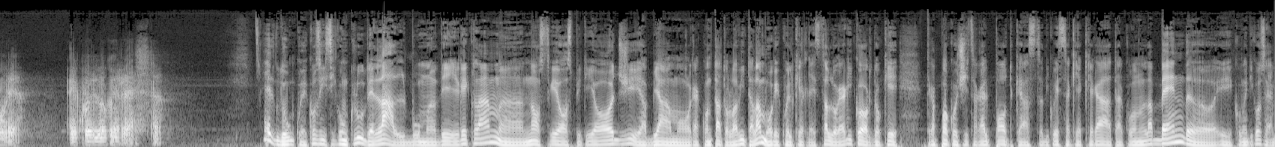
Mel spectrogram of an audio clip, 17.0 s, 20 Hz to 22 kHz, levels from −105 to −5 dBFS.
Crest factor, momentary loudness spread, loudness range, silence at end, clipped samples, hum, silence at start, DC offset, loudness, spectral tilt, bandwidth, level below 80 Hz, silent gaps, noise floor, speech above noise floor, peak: 14 dB; 8 LU; 4 LU; 0 s; under 0.1%; none; 0 s; under 0.1%; -15 LUFS; -6.5 dB/octave; 13.5 kHz; -24 dBFS; none; -49 dBFS; 35 dB; 0 dBFS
